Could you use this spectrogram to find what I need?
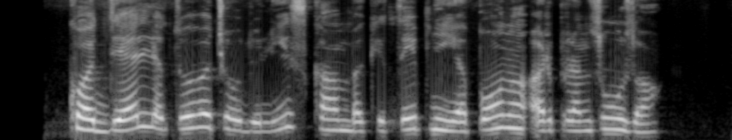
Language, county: Lithuanian, Vilnius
